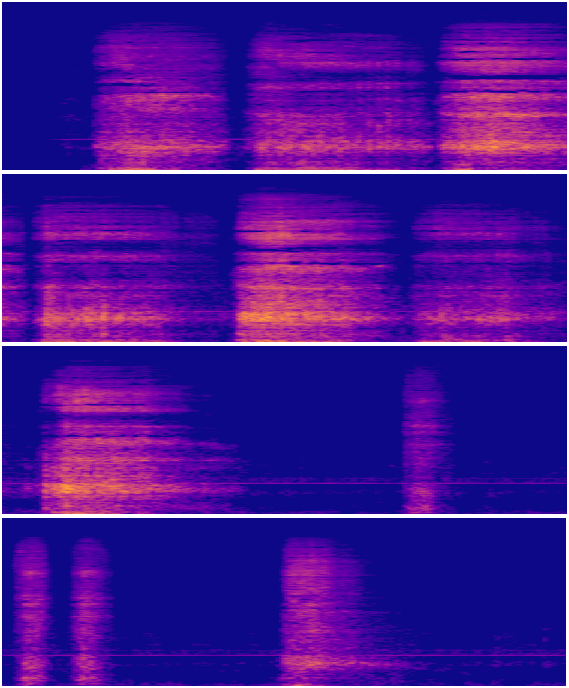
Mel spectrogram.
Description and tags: Snar Sniffl
A creature snarling and sniffing the air. Made for a werewolf audio drama.
monster, growl, smell, creepy, creature, creatures, scary, sniff, snarl, horror, werewolf, beast, beasts, terror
